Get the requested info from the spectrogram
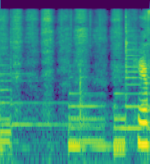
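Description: Background acoustic guitar music, with a kitchen knife cutting green beans on a cutting board: rasping cuts and one knock about a second in.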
